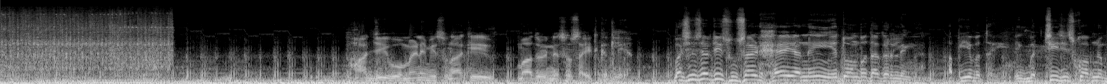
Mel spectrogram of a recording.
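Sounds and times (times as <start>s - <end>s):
vehicle engine idling: 0.0s - 1.8s.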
